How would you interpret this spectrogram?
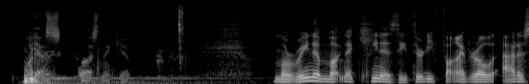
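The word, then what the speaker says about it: Mokhnatkina: Monknakina, yep.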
